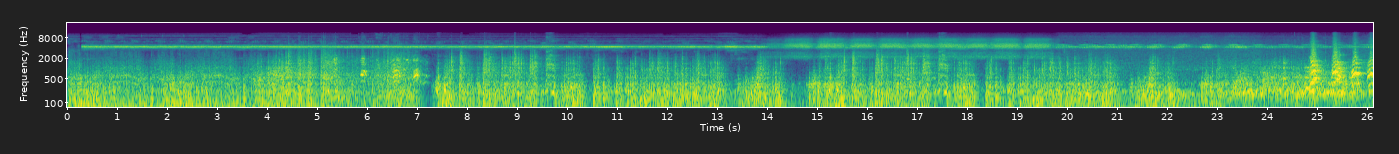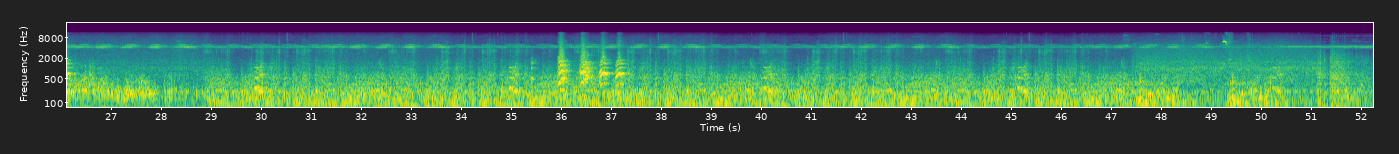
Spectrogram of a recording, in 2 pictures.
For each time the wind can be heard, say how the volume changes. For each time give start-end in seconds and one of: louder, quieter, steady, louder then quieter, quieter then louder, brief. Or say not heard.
0.0-52.2 steady.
